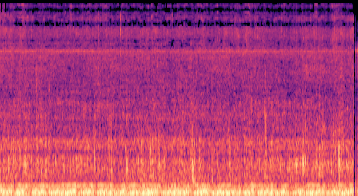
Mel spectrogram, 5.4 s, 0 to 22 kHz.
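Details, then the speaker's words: 1979 Pontiac Trans Am, 10-bolt 8.5-inch positraction rear end, after refilling with 80W-90 gear oil plus limited-slip additive: steady, low rumble through the turn with no clicking or popping; a quiet limited-slip differential when turning. "the clicking and the popping is stopping all that stuff in that 79 trans am"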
